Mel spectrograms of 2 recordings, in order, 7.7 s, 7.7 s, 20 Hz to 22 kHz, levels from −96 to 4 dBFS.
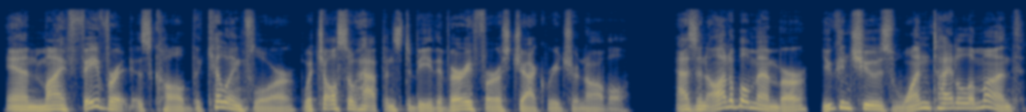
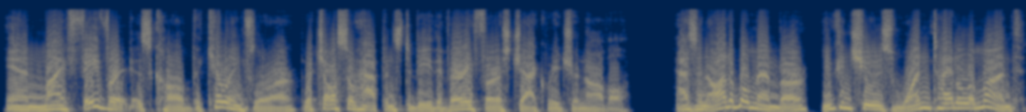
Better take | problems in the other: first | distortion; heavy; 7 dB below the speech

